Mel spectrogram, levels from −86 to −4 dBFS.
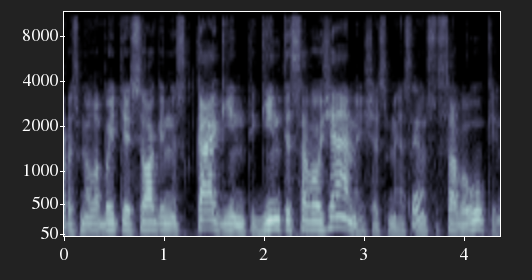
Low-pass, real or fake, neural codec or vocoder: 10.8 kHz; real; none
